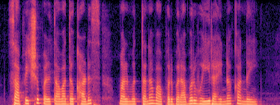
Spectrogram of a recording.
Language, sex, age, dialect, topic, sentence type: Marathi, female, 25-30, Northern Konkan, banking, statement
